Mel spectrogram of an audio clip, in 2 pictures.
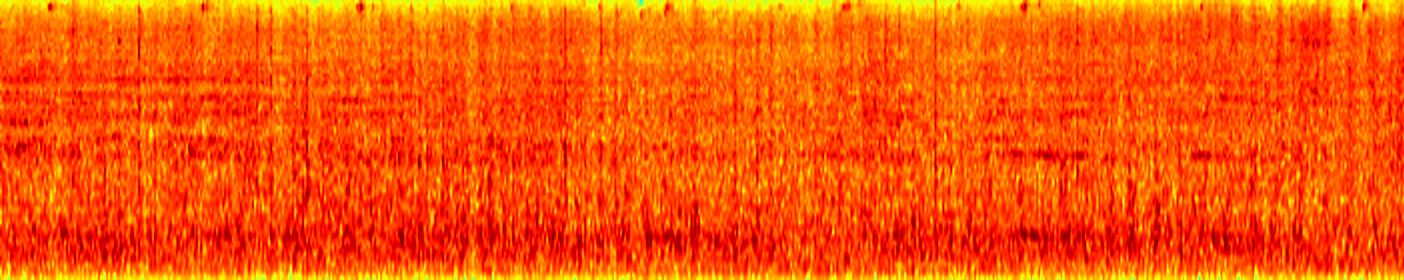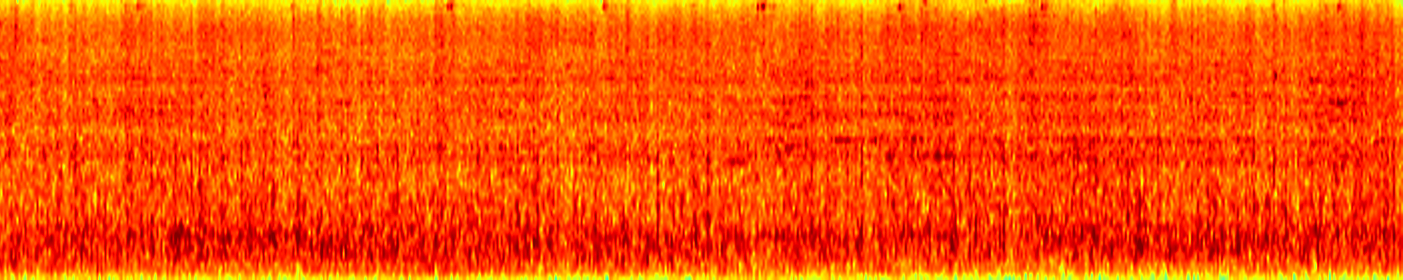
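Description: Freight train of tank cars and covered hoppers rolling past: steady clatter and rumble of steel wheels on the rails.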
